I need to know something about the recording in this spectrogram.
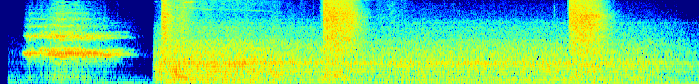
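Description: Bus sound effects for an intro sting: a horn-like tone held for about a second and a half, then a vehicle engine running with two loud air-brake-like hisses about three seconds apart.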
